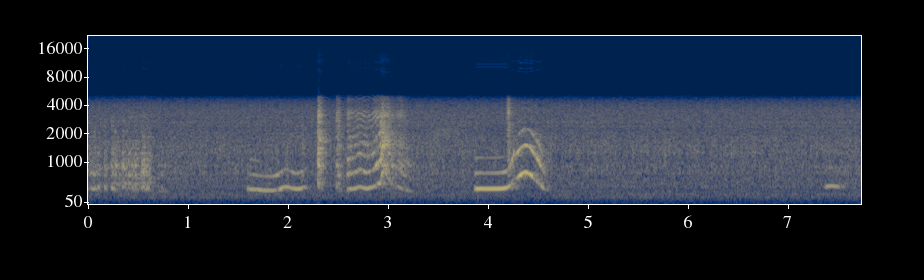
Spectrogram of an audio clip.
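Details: Male eclectus parrot kept as a pet, lying on its owner and making cute noises: a few rising, whistled notes with sharp clicks between them, then quiet with one faint short note near the end.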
